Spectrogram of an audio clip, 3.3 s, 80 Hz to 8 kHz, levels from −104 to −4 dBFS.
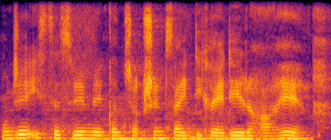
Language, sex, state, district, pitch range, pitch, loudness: Hindi, female, Arunachal Pradesh, Lower Dibang Valley, 180-195 Hz, 185 Hz, -15 LUFS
